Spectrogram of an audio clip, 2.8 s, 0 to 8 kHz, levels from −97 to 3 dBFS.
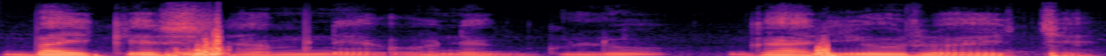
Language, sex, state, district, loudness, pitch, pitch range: Bengali, male, Tripura, West Tripura, -21 LUFS, 135 Hz, 125-145 Hz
